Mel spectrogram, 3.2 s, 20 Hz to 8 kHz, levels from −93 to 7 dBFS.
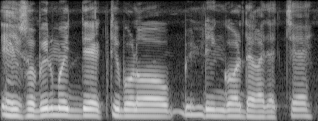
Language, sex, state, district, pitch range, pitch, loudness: Bengali, male, Assam, Hailakandi, 150-165 Hz, 155 Hz, -14 LUFS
